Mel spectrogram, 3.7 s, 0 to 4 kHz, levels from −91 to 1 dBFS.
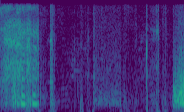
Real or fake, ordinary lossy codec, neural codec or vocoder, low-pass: real; none; none; 3.6 kHz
